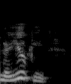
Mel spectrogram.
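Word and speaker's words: Aiyuk: Brandon Ayuki.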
